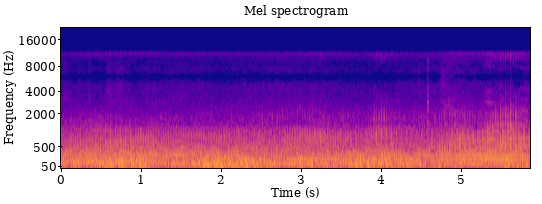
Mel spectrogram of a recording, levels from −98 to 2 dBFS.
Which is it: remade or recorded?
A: recorded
